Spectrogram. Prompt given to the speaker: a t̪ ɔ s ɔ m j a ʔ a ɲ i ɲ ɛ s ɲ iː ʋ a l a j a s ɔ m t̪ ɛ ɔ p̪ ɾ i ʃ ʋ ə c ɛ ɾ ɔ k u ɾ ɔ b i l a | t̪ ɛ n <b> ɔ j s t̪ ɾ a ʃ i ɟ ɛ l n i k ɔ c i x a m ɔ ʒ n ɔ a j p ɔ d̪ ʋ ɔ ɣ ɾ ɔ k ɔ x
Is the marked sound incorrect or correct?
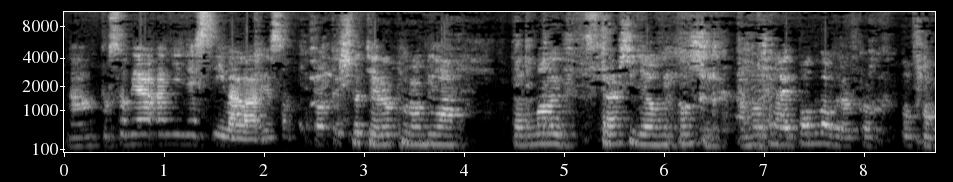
incorrect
